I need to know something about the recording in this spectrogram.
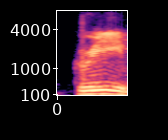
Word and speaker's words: Grebe: Grebe. We have the Western Grebes here in California. Is that how you pronounce your name? We actually pronounce the last E, so it's Grebe.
